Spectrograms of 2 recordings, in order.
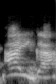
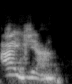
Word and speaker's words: haya: Por ejemplo, cuando usted dice aiga, está cometiendo un barbarismo, porque no se dice aiga, se dice haya.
